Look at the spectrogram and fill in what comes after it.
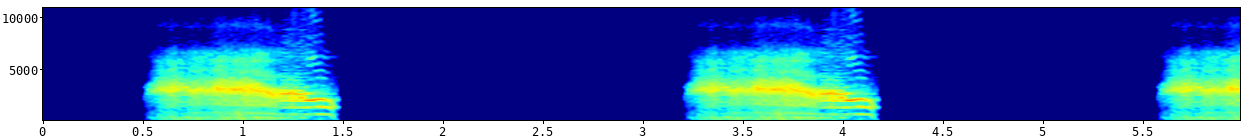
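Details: Kitten on a farm with friendly farm animals: three harsh, breathy meows spaced about two seconds apart, each a noisy burst ending in a short falling tone, with silence in between.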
